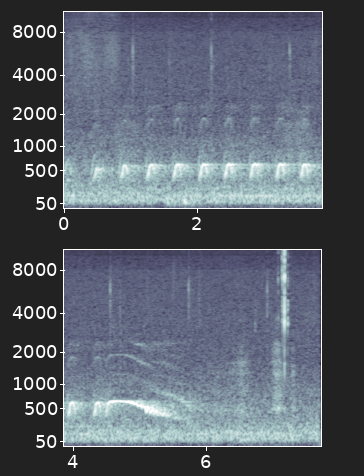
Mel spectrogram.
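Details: Wild barred owl calling near a Wisconsin nature center during nesting and territory-claiming season: around ten clipped, even hoots in quick succession, then a long drawn-out hoot that slides downward, followed by a sharp click.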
